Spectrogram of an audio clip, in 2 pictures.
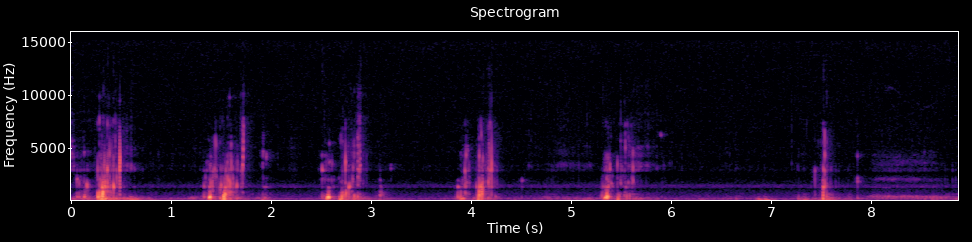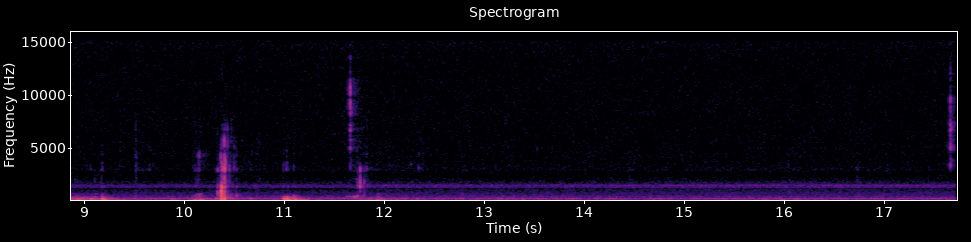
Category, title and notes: Sound effects > Human sounds and actions
Recorded on a Shure MV7 using the XLR output. Water was swallowed with the throat positioned directly over the microphone. Gain was maxed on the digital interface to best capture the sound. Noise cancellation was used to remove unwanted background noise.
drinking, liquid, gulping, swallow, drink, water, gulp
